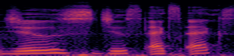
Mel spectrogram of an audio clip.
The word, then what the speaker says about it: Juice XX: I go by the name Juice XX. The X is silent because you're going to give me 2 kisses after you hear me sing.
